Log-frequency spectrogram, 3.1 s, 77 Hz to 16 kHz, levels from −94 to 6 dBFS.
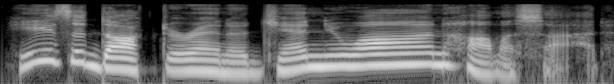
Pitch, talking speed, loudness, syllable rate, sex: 220 Hz, 135 wpm, -16 LUFS, 4.7 syllables/s, female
